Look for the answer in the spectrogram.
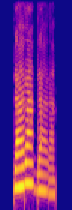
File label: Japanese Motion, Ideo Phones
